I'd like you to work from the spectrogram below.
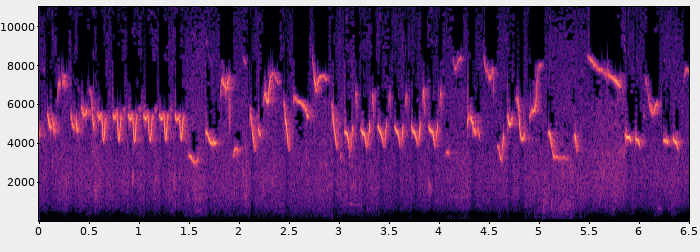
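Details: Eurasian wren (Troglodytes troglodytes islandicus) singing at Barnafoss, Iceland, in June 2019: a loud, high, rapid outpouring of trills and sharp twittering notes with rattling runs and quick bright phrases.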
